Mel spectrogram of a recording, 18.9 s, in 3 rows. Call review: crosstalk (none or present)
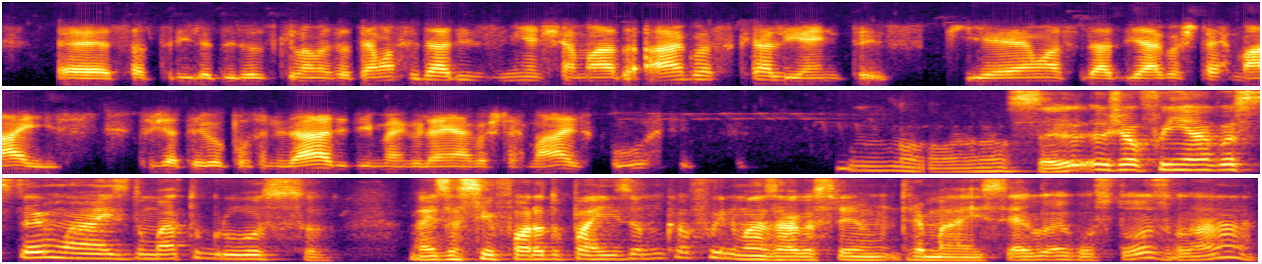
none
